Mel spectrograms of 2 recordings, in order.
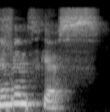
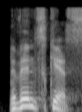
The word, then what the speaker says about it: Nivinskus: Nivinskus. Nivinskus. Just like it's spelled. Right, it is. It's phonetically correct.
